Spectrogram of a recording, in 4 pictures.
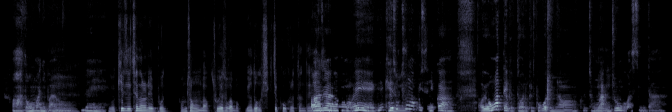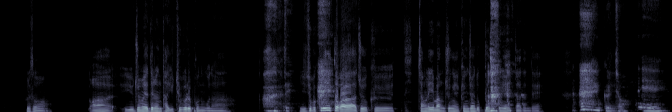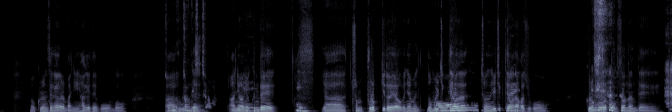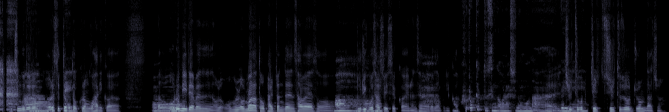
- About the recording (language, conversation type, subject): Korean, unstructured, 미래를 생각할 때 가장 기대되는 것은 무엇인가요?
- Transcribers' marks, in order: static; tapping; other background noise; laughing while speaking: "아 네"; laugh; distorted speech; laughing while speaking: "이제 저는"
